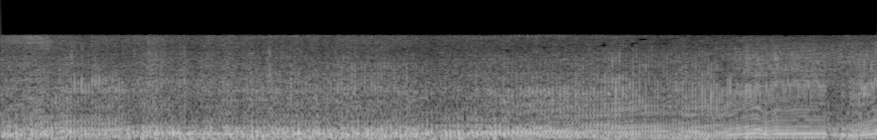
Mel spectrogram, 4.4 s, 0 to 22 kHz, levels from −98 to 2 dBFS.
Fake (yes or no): no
